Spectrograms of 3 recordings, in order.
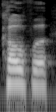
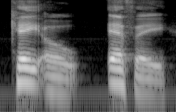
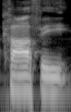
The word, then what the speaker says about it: Kofa: I am your humble host, Kofa, K-O-F-A, not coffee, not kufu, not Kofi, or any variation thereof. Kofa rhymes with sofa, easy to say, easy to spell.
